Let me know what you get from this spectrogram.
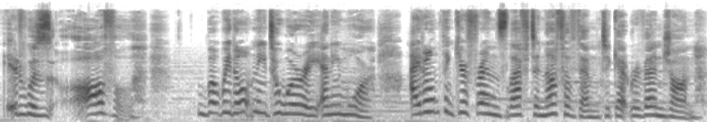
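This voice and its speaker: A young, affectionate daughter in a video game. Her voice is high, with faint music behind it. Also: lively intonation, moderate pace. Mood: relieved, shaken.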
